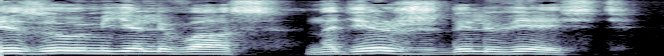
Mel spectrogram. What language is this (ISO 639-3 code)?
rus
